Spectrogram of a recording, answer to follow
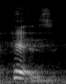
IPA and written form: hɪz (his)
